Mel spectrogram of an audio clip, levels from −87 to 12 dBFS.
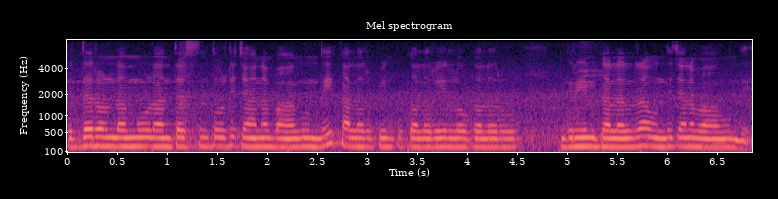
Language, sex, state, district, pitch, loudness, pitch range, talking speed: Telugu, female, Telangana, Nalgonda, 180 Hz, -19 LUFS, 175-185 Hz, 140 wpm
